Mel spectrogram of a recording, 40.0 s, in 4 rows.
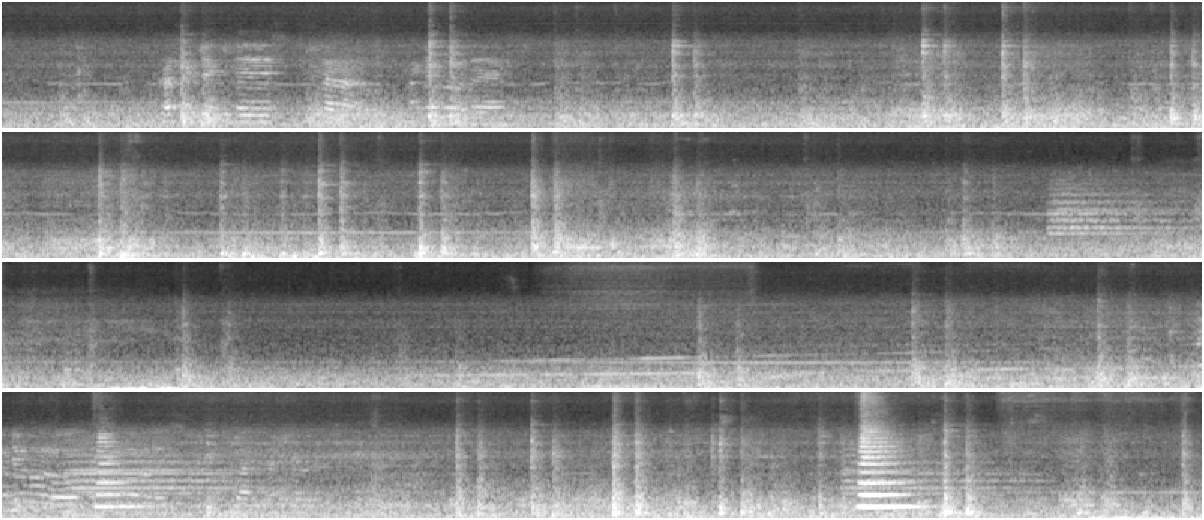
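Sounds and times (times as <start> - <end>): train wheels rumbling on track: 0.0 - 40.0.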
